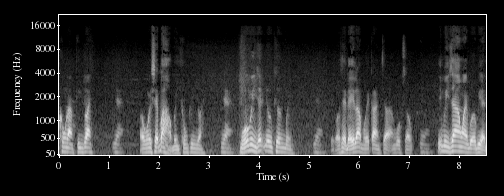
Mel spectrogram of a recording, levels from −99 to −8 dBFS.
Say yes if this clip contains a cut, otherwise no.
yes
